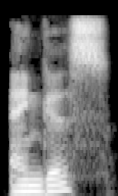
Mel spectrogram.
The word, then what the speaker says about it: Angus: strength it's pronounced as Angus Angus Angus to pronounce it correctly emphasize the and and soften the G keep the emphasis on the first syllable like hello Angus goodbye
